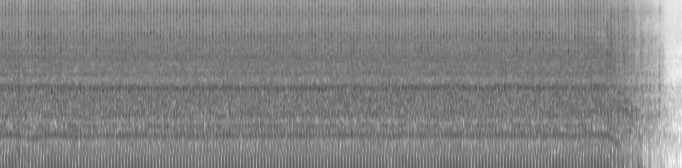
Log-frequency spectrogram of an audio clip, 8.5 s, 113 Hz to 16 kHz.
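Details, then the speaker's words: Murray MP 450 lawn mower with flathead Briggs engine, run on homemade ethanol-free fuel; steady, even small-engine drone for about eight seconds, then a clean shutdown, running fine, needing only a service. "actually runs so that one a bit of a service"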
